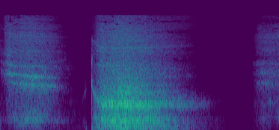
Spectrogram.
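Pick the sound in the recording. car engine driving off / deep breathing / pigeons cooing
deep breathing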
